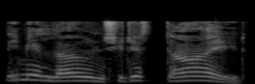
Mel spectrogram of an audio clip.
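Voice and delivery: put-on high, loud child voice on the edge of crying; a boy shouting through tears to be left alone; tearful child. A narrator's reading. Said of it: "Are you crying?".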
